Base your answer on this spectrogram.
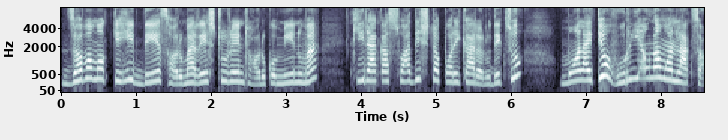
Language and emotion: Nepali, disgusted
